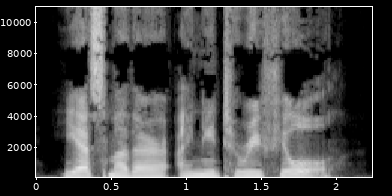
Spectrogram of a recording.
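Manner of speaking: ordinary delivery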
